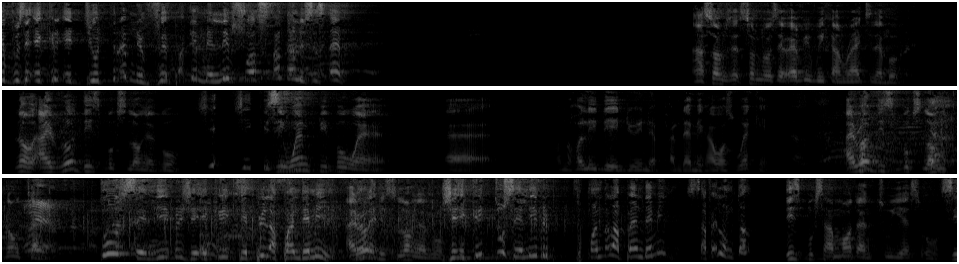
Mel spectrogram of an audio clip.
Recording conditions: live audience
